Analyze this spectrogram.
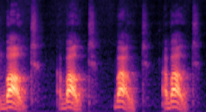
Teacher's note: Linda, Linda spoke टू her, Linda spoke टू her mother, spoke to her mother about a different idea she had, आप ये ध्यान दो कि जब मैं बाउट बोल रहा हूं तो ओ यू का पूरा साउंड है, बट अ में पूरा साउंड नहीं, अबाउट नहीं, बाउट, अबाउट, बाउट, अबाउट, तो हल्का सा साउंड।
